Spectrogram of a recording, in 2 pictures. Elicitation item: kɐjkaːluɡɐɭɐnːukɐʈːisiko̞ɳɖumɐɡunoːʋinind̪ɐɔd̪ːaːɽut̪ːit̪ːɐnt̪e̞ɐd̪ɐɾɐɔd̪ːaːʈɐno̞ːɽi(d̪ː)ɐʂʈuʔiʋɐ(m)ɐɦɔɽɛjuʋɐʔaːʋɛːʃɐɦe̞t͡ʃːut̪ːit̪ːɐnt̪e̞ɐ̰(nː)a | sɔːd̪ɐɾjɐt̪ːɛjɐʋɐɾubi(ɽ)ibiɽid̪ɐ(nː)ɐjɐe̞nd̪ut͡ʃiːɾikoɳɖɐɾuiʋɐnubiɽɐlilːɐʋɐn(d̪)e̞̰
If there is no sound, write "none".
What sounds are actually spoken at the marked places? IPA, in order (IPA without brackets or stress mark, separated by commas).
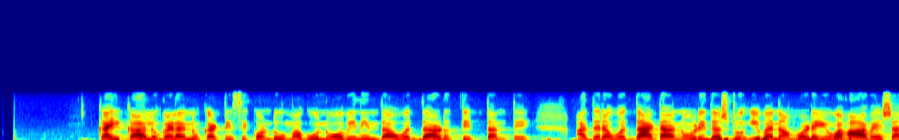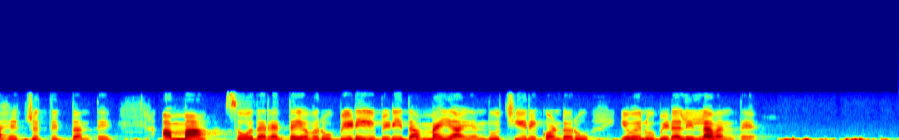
d̪, n, mː, ɽ, mː, t̪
